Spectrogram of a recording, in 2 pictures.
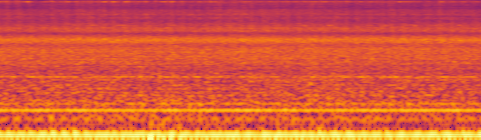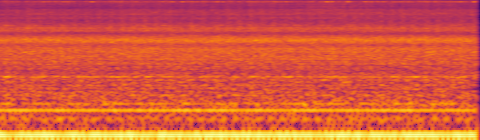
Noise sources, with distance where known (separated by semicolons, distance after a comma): engine of unclear size, near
